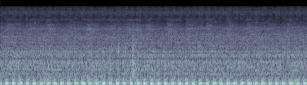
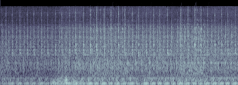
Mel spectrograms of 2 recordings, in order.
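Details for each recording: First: Honda Revo Absolute single-cylinder motorcycle idling steadily with an even low thump after oil pump cleaning: the earlier cam chain rattle is gone, and it now runs very smoothly. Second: Honda Revo Absolute carbureted motorcycle engine idling with a light fast metallic ticking about four a second persisting after the cam chain was tensioned; owner suspects a worn, undersized piston.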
